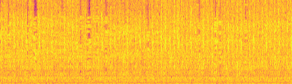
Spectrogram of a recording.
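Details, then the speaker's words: Coil-on-plug engine idling with one injector unplugged to take that cylinder's fuel away: steady idle with a loose, lumpy beat, one cylinder missing its push; dead-cylinder misfire, suspected to change the second part of the ignition pattern. "I suspect the change in that second part of the pattern is down to the fact that there's no combustion taking place in that cylinder"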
